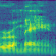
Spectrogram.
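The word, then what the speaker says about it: Romijn: gonna mispronounce her name Rebecca romaine right you did not fantastic just like the lettuce which is it was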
